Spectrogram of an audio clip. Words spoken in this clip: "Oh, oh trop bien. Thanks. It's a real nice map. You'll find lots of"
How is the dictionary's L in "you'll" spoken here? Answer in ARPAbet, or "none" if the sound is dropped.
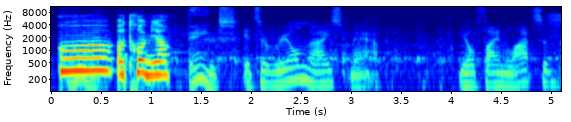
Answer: L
